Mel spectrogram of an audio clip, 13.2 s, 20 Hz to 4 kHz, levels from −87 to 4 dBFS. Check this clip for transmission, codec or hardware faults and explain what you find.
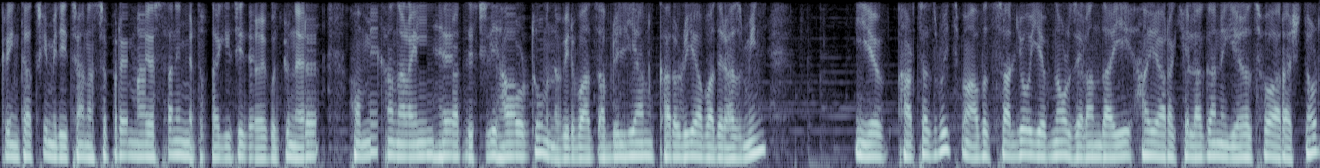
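There is one transmission fault: repeated packet loss (robotic sound) from 1.24 to 5.63 s. Dozens of short gaps, the longest about 98 ms, are each bridged by extending the preceding sound, so about a third of the stretch is concealment. The result is choppy with pieces missing. Unlike a single dropout, the holes recur in quick succession. The call path's 4 kHz bandwidth limit is audible throughout.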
